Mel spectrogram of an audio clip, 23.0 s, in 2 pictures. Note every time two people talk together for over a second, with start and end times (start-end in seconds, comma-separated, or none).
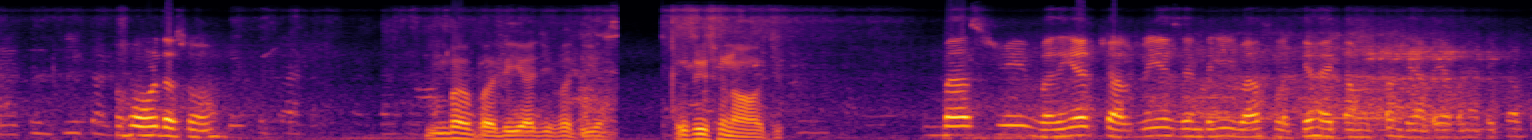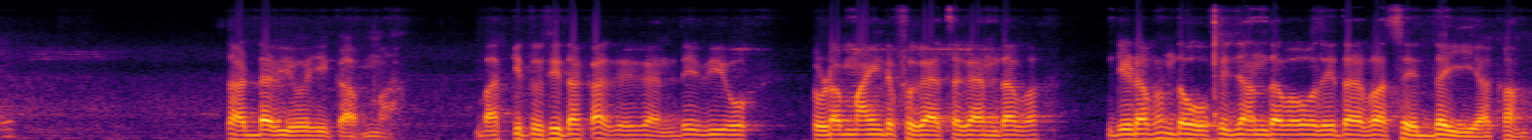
none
